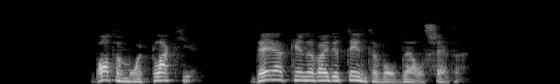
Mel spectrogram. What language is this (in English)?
Western Frisian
